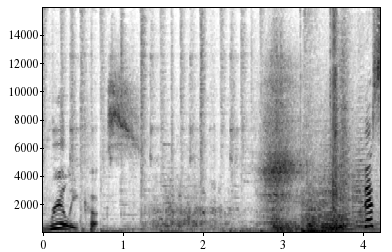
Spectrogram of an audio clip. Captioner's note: audience laughing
